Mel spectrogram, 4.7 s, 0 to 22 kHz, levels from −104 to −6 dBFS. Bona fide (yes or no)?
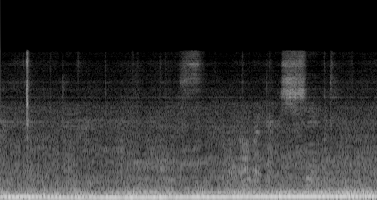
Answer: no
